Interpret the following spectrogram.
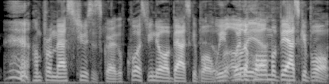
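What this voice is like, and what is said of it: Put-on Massachusetts accent. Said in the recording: “I'm glad you got into the accent early”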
